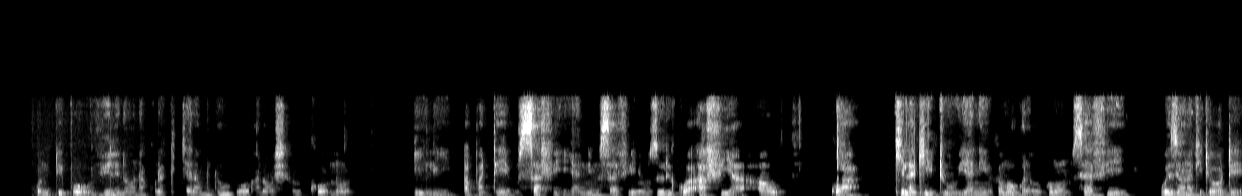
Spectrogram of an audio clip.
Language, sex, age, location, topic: Swahili, male, 36-49, Wajir, health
